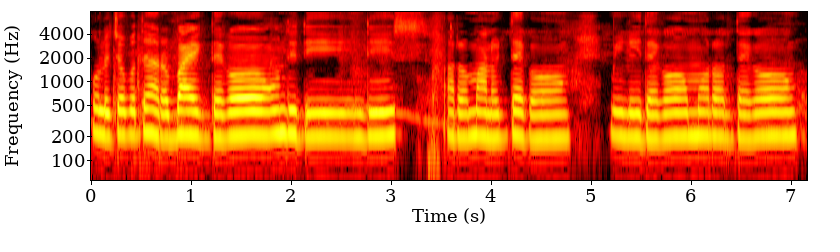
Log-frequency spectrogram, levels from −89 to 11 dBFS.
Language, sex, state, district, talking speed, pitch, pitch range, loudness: Chakma, female, Tripura, Dhalai, 115 wpm, 205 Hz, 200-210 Hz, -17 LUFS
